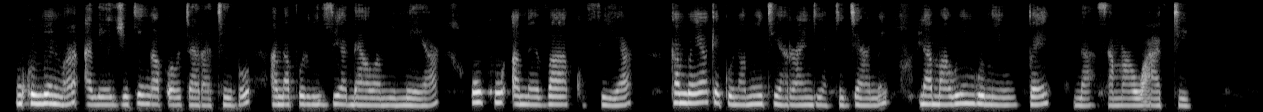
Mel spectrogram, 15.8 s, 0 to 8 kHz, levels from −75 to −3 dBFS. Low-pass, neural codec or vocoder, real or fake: 7.2 kHz; codec, 16 kHz, 1.1 kbps, Voila-Tokenizer; fake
